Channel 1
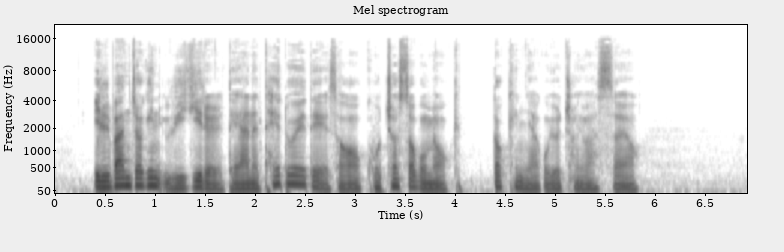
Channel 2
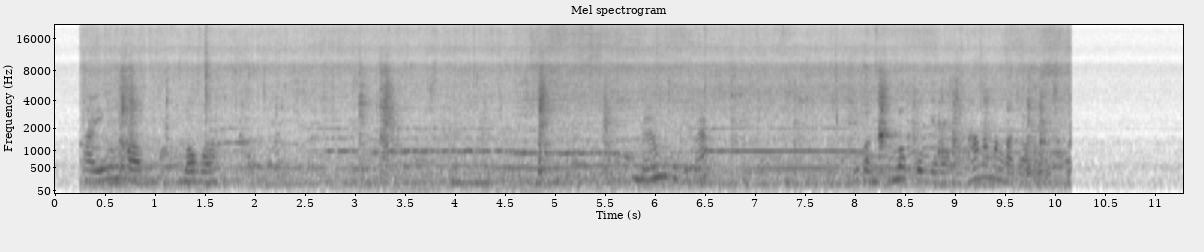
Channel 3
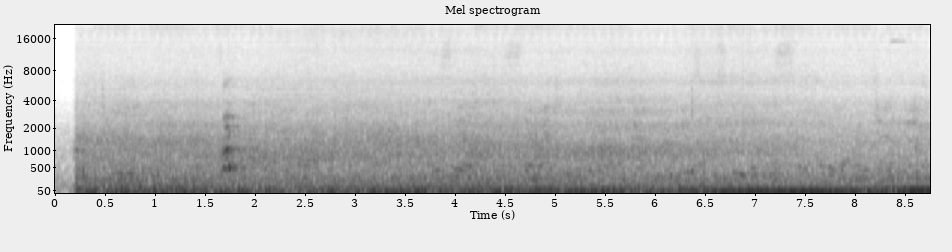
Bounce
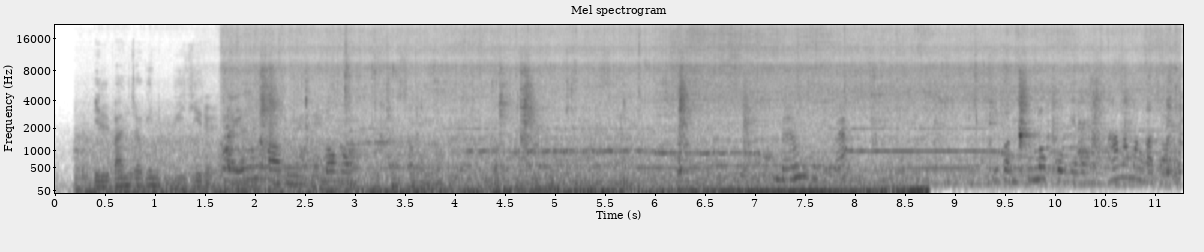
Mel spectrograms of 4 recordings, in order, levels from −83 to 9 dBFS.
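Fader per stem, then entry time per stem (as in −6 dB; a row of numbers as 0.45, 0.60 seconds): −6.5, +1.5, −6.0 decibels; 0.00, 1.40, 0.00 seconds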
